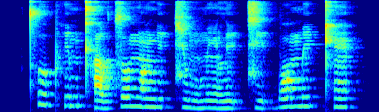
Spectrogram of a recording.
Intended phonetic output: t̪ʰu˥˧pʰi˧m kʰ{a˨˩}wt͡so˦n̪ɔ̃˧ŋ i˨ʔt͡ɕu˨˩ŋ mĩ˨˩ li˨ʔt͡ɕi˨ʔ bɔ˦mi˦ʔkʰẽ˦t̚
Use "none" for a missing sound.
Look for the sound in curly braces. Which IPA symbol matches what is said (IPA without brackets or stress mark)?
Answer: a˨˩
